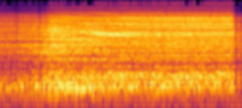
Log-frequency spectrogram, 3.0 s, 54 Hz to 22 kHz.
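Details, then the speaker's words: Concord F400 late-1960s Japanese stereo portable cassette recorder, playback with volume wide open: loud steady hiss with nothing underneath, a noisy germanium transistor in the amplifier. "So that definitely sounds like a noisy germanium transistor."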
